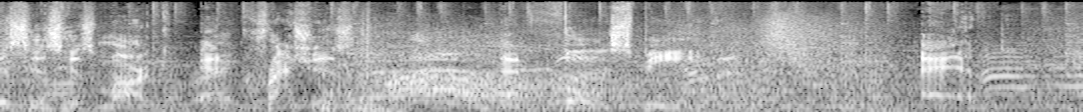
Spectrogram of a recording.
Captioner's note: crowd gasping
